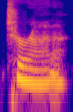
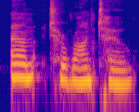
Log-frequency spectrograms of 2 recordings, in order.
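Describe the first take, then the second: First: "Toronto" said the local way, with the second t dropped: tuh-RAH-nuh. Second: "Toronto" said more fully, with the second t kept: tuh-RAHN-toe; careful Toronto. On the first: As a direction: clip "Toronto" down to two quick syllables. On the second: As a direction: spell out every syllable of "Toronto". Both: Shown as a demonstration. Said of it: "I'm saying it for my American viewers".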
